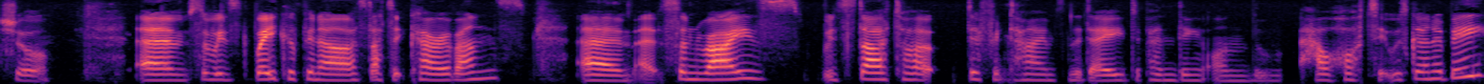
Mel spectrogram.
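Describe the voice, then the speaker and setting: Recorded very cleanly with a silent background, a woman speaks at a moderate pace and medium pitch. The sound is dry and close with no echo, and her intonation is fairly even. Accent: East Midlands. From Nottingham, England. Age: 20s. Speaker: waitress and former fruit picker. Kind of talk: casual interview.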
